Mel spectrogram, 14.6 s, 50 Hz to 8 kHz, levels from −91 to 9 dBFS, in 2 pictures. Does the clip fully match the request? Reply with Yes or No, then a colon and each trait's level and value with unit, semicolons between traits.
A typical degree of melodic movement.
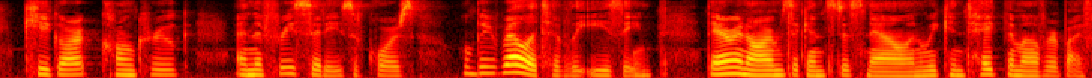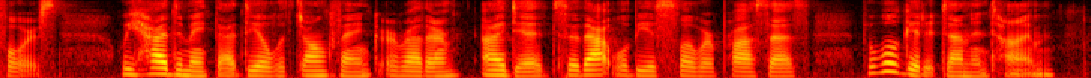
Yes: average, 3.1 semitones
